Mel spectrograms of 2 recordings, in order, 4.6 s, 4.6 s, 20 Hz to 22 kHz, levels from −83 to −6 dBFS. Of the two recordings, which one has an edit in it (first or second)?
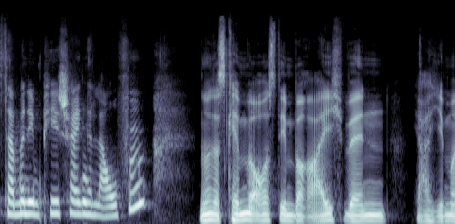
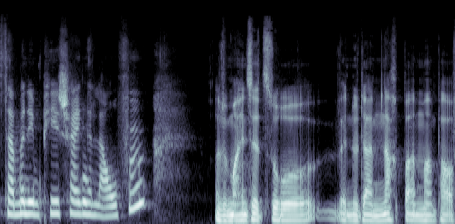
first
